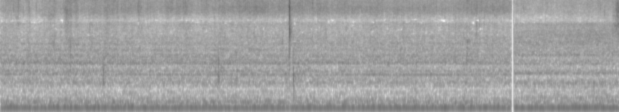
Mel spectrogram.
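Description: A pot of chicken breast boiling on an electric hob: a steady low hum with an even hiss over it, and a few light clicks, one about four seconds in as a wooden spoon stirs the pot.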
